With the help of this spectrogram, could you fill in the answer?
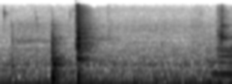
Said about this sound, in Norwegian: Nå har du lyden av at det er noen egg som blir knust opp i pyttipanne-miksen her.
